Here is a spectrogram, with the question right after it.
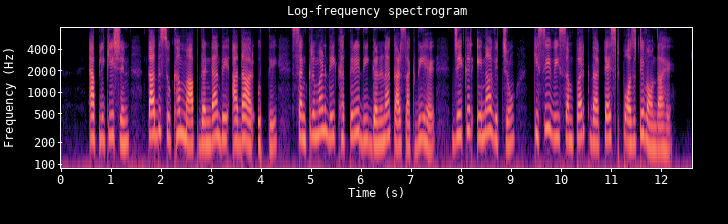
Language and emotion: Punjabi, neutral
